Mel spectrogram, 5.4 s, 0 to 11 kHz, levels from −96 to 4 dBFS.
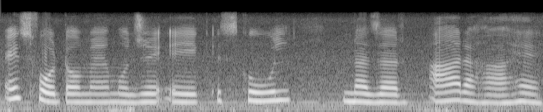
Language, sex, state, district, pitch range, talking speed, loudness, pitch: Hindi, female, Madhya Pradesh, Katni, 200-230 Hz, 110 wpm, -14 LUFS, 210 Hz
